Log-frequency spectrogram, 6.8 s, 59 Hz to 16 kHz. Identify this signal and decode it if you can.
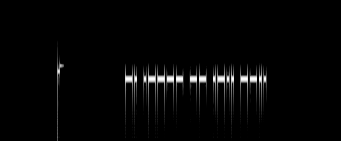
Morse code, heard as a keyed tone, about 26 wpm, 700 Hz. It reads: N1MLZ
